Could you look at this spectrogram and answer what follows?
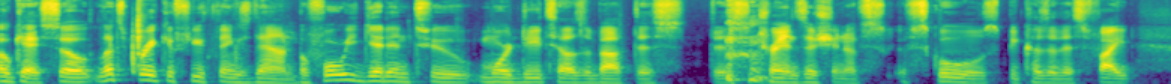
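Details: Adult man speaking; Normal adult male speech.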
